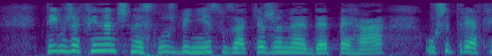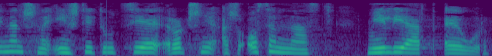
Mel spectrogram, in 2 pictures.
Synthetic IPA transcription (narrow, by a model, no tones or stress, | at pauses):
t̪iːmʒɛfinant͡ʃnɛːsluʒbiɲɪɛsuːzacaʒɛnɛːd̪ɛːpɛːɦaːʔuʃɛt̪ɾɪafinant͡ʃnɛːʔinʃt̪it̪uːt͡siɛɾɔt͡ʃɲɛʔaʒɔsɛmnaːsc | milɪaɾd̪ɛʊɾ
